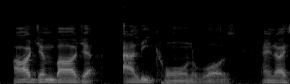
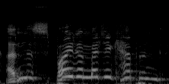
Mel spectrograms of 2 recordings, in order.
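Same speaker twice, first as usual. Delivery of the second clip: narration read very high; squeaky character voice by mistake. Shown as a demonstration. Narrating the kid's story, accidentally still in a high squeak. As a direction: slip into the pony squeak. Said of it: "Oh, wait".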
